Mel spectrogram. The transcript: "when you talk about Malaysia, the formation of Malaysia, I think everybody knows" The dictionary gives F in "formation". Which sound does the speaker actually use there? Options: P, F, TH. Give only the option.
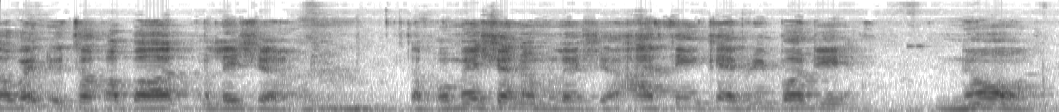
P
